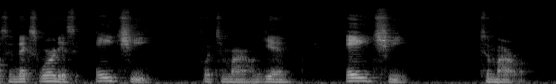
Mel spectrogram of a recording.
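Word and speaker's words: echi: It's A-Chee. A-Chee for tomorrow. Now again, remember your pronunciation of Igbo. The E makes an A sound and the I makes an E sound.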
